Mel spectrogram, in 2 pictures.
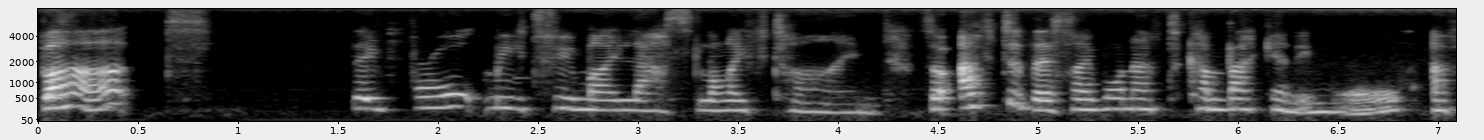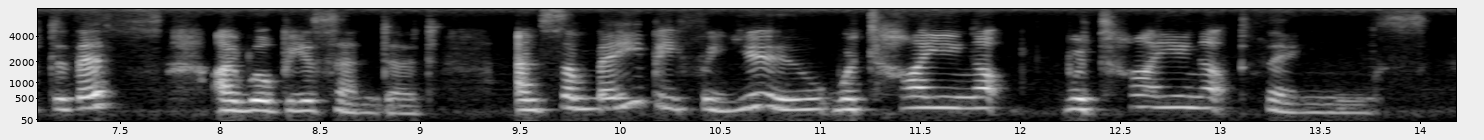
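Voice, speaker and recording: A woman with an Irish accent speaks at a very slow pace with a high pitch. Her intonation is lively, and her loudness swings widely. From Ireland. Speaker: psychic medium. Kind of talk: card reading.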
